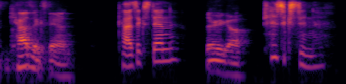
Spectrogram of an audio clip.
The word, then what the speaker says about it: Kazakhstan: You don't even know how to say it right. It's Kazakhstan.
